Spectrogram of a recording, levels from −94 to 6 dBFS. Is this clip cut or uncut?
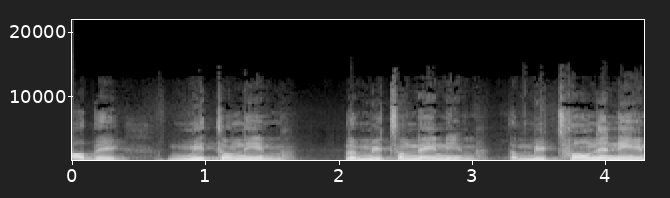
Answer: cut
